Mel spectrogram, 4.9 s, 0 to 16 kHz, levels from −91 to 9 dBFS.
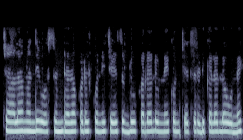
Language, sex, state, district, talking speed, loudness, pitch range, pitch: Telugu, female, Telangana, Karimnagar, 210 wpm, -13 LUFS, 235-245 Hz, 240 Hz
